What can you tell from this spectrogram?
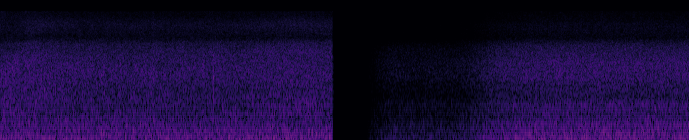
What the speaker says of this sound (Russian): Вот такая вот горная река.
